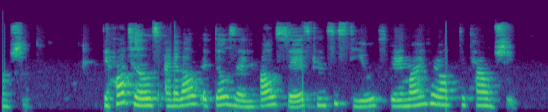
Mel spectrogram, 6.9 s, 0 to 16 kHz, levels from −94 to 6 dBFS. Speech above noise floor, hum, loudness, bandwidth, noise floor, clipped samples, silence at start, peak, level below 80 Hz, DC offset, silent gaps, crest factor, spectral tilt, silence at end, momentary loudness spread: 34 dB; none; -17 LUFS; 7.8 kHz; -50 dBFS; under 0.1%; 0.05 s; -2 dBFS; -58 dBFS; under 0.1%; none; 16 dB; -4 dB/octave; 0.4 s; 9 LU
